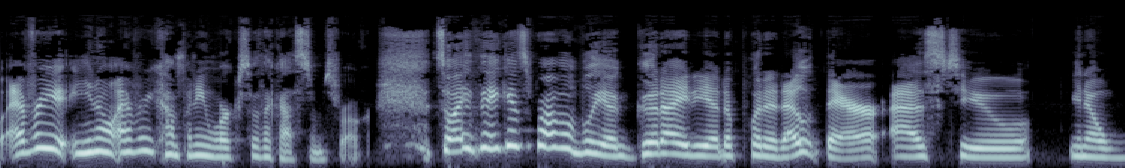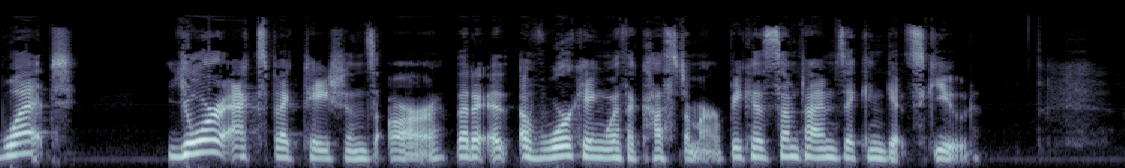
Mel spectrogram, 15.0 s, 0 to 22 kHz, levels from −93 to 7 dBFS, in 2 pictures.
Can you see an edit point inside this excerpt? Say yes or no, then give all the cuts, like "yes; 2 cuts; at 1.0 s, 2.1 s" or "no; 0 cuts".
yes; 1 cut; at 2.5 s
